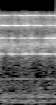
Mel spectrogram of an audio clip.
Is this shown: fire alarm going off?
yes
